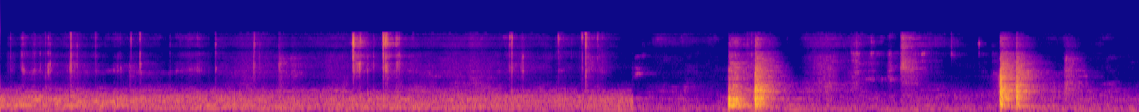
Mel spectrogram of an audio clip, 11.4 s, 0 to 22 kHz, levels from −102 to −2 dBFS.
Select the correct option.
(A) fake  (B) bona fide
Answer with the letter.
A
